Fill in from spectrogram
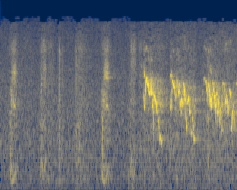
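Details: Parakeets talking to each other: several soft spaced clicks and chirps, followed by busy, bright, warbling chatter that grows louder toward the end.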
